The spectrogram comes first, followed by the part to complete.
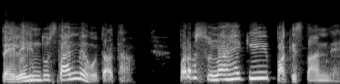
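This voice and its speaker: The sound is dry and close, without any echo. It carries a man's voice. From Kolkata, India. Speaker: theatre actor. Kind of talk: dramatised story reading.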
